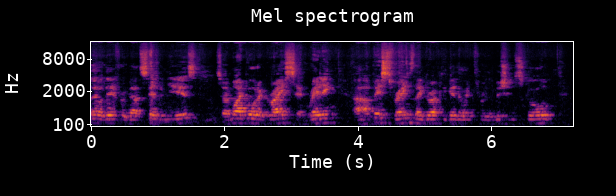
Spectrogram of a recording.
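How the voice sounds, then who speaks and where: With a strong Australian accent, a man talks at a fairly quick pace, his fairly high pitch held in fairly even intonation. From Australia, Queensland. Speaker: missionary. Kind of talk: talk to a church group. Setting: church. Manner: casual.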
